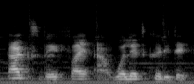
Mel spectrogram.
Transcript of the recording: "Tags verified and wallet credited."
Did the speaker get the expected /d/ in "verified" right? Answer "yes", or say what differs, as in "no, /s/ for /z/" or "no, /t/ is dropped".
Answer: no, /d/ is dropped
